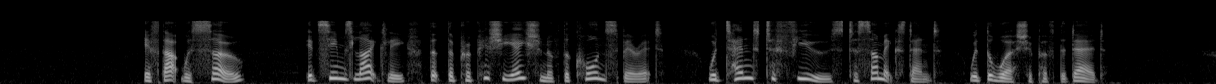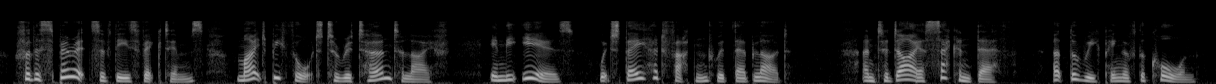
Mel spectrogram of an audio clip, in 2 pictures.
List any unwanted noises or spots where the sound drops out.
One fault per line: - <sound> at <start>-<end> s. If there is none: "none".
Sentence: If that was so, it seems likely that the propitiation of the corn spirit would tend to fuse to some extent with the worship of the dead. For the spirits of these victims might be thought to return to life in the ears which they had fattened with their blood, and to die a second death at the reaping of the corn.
none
